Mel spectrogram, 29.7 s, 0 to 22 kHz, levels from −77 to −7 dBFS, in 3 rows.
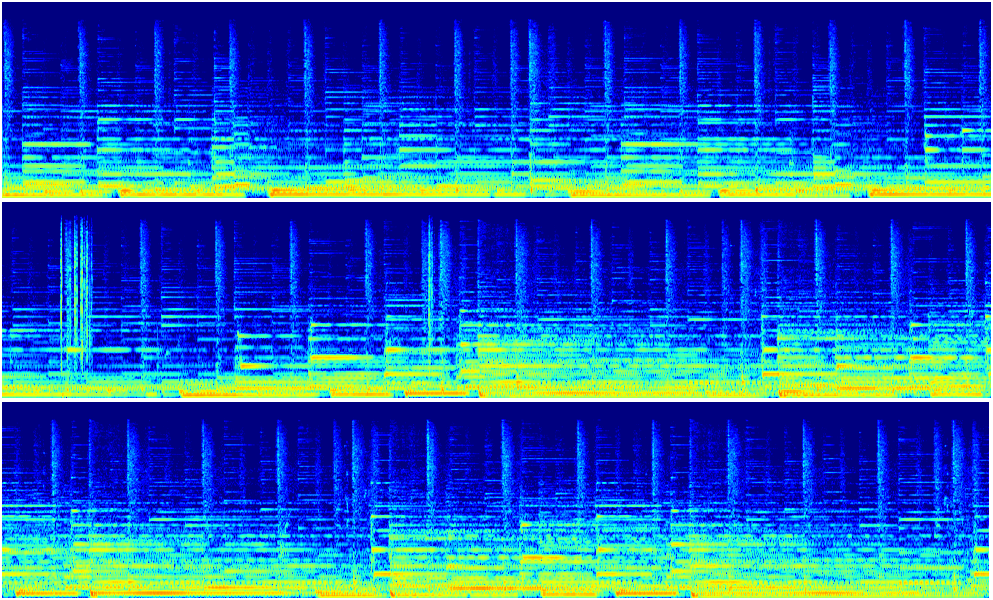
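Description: Cable scratch noise appears from 10.47 to 10.80 s and from 14.15 to 14.30 s as dense, uneven rustling only slightly below the audio level, likely from a worn connector being moved.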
